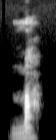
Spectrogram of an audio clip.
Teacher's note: So it's a neutral tone, light and short, just like the article the.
